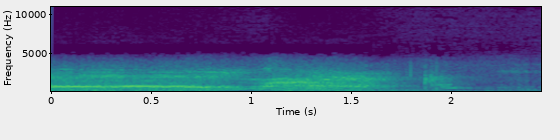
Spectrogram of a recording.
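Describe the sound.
A crowd bellows the Columbia University college cheer, a rah-rah chant of many voices. The massed shouting is loud and sustained, then tails off toward the end.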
